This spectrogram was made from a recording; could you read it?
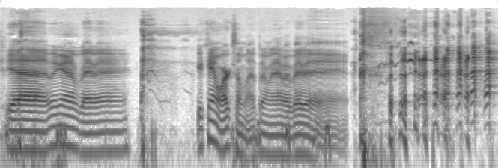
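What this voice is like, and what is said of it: Imitates another person's voice. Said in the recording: “my impression of her ... that terrible, awful impression I just did”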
